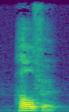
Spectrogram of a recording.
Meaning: used to form adverbs from abstract nouns
- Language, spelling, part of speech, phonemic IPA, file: Dutch, -halve, suffix, /ˈɦɑl.və/, Nl--halve.ogg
